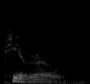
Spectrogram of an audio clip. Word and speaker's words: Pierrot: It's pronounced Pierrot. I thought it was Pierrot, but it's Pierrot is how I'm looking at it being pronounced here.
